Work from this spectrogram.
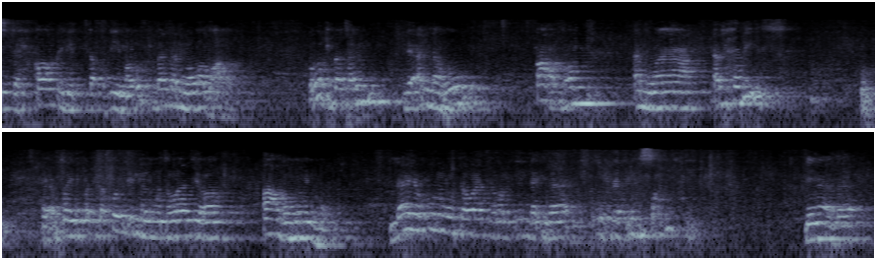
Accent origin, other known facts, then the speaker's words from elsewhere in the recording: Yemen; عندنا في اليمن، وما زلت أقولها،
